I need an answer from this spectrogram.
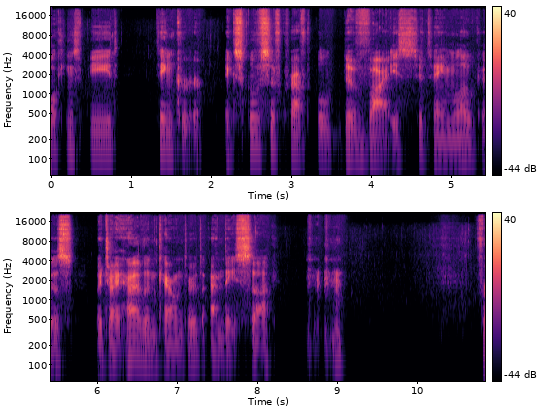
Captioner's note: clears throat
